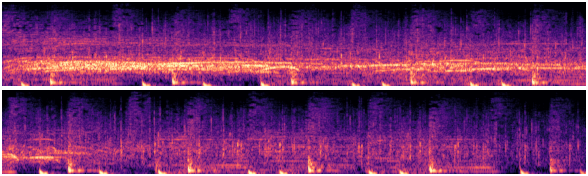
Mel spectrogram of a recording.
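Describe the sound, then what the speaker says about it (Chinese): A large studio audience at a Chinese stand-up comedy competition bursts into sustained applause and cheering as a comedian is welcomed, loud and continuous, with a host's voice calling over it and heavy clapping that eases slightly toward the end. "我们掌声欢迎来自过载喜剧的牛油果"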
